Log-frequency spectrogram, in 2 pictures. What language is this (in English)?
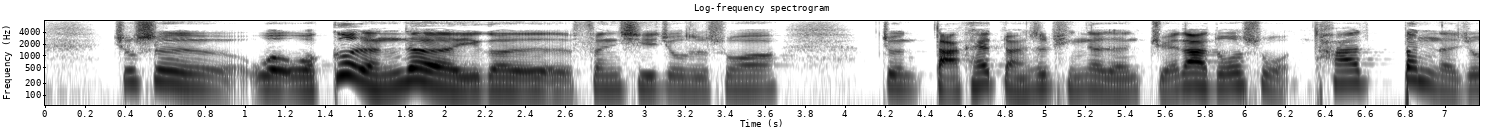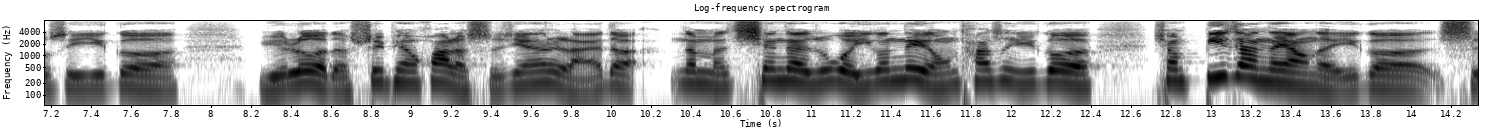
Chinese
